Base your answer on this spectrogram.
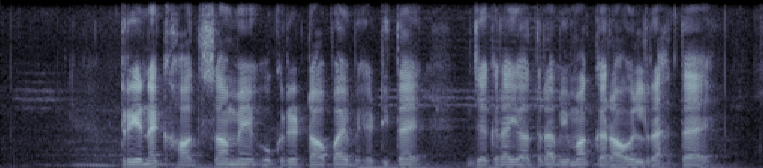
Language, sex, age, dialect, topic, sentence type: Maithili, male, 18-24, Bajjika, banking, statement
